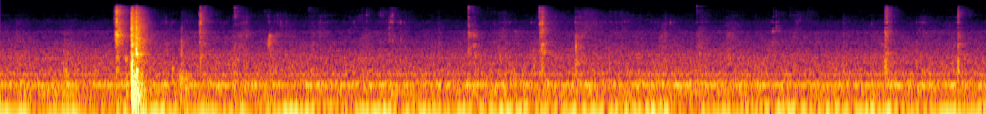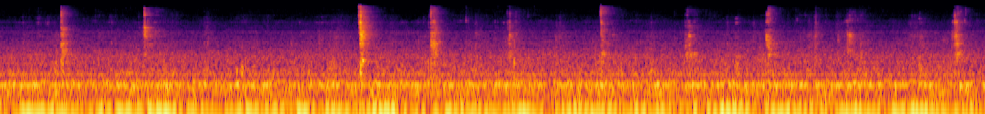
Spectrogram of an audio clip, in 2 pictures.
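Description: A person chewing, with soft, irregular mouth clicks and smacks over a steady low hum. One sharp knock about a second in is the loudest sound.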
